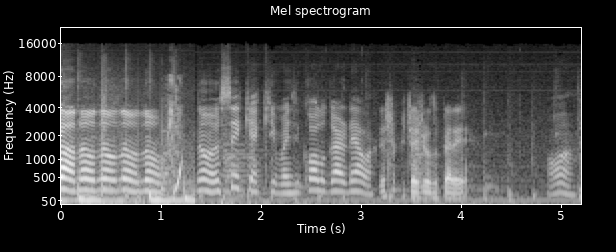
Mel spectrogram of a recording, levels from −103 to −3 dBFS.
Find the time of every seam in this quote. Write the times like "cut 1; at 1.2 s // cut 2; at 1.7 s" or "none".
cut 1; at 1.3 s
